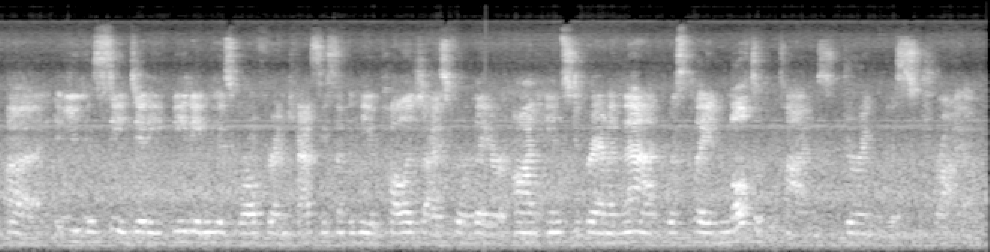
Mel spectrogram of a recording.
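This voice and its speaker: A woman speaks at a moderate pace with hardly any pauses, her very deep, low voice flat and monotone. Audible room echo and noticeable background noise surround her. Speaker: live stream host. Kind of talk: live news commentary. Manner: hesitant with fillers; loud.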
